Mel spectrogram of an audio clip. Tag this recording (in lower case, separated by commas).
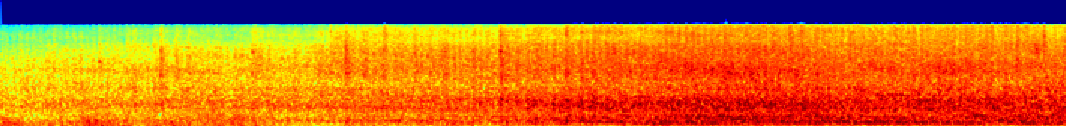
train, rail transport, railroad car, vehicle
